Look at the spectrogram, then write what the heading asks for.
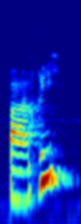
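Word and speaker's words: Paris: вимовляється моб столиця Франції Париж насправді пишеться як паі з літерою с наприкінці вона приголосна і не вимовляється але є виключення є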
